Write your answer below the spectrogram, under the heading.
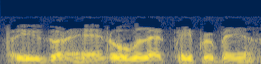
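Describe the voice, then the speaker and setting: An actor playing a greedy, blustering, easily panicked rich villain of the Old West in a 1970s radio drama. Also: male voice, lowish voice, flat delivery, normal speed, close to an everyday voice. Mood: cold, menacing. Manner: blustering, faltering when rattled. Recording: tinny, noisy vintage radio broadcast.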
